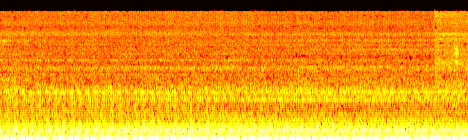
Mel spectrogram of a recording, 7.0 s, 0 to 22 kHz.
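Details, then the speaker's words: Perfecto Invacare 5-liter oxygen concentrator being powered up: a beep, then a steady low mechanical hum with faint regular pulsing as it runs normally and the green oxygen light comes on. "so uh with that uh we'll just go ahead and turn this on real quick and said you're gonna hear that beeping noise and then you should see a green light here once that green light turns on that means your oxygen is uh is pumping"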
